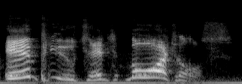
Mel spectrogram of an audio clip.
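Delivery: slow, loud, booming god voice; booming arrogant alien overlord. Acted. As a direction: thunder it down from the sky. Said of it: "you just hear this booming voice".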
